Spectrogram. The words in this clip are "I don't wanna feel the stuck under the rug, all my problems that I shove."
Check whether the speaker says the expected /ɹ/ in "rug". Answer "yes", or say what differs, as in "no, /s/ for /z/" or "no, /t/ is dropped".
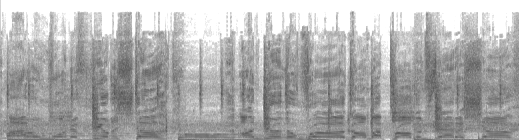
no, /w/ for /ɹ/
